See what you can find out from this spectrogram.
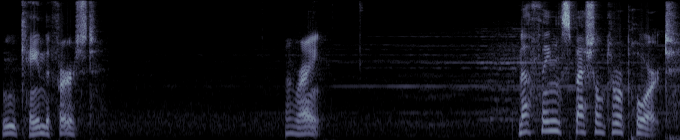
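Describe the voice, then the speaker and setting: A man with a slightly high voice hosts a casual let's play, with faint music underneath. He thinks out loud about his choices and slips between his own commentary and reading game text aloud. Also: slow, creaky. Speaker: gaming video host, player narrating a playthrough.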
